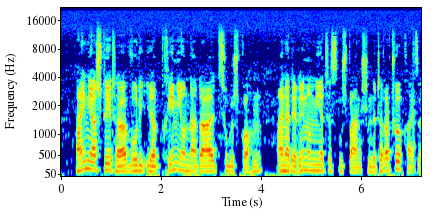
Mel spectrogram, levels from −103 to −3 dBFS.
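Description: From start to finish the gaps between phrases drop to near silence flecked with twinkling specks. This is overdone noise removal. A noise reduction stage was pushed too hard, so every frequency band that fell close to its noise estimate was pulled far down or switched off entirely. The quieter components of the voice were caught in that cut alongside the noise.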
